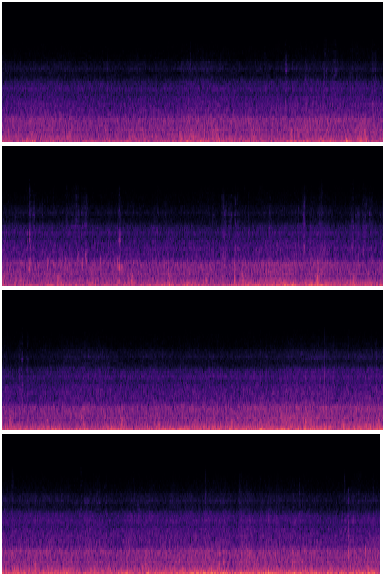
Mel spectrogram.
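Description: A car driving on wet pavement, heard from inside the cabin through a dashcam microphone: a steady rumble of road and tyre noise with a light hiss. It grows somewhat louder near the end.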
